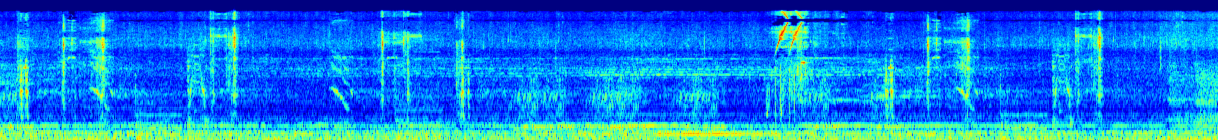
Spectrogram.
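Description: Electronic menu beeps and clicks sound in quick succession.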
